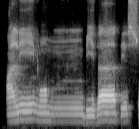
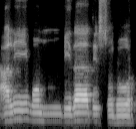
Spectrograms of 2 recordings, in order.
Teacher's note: mengubah nun sukun atau tanwin jika bertemu dengan huruf ba maka diubah-ubah menjadi huruf mim yakin menjadi huruf mim disertai dengan dengung ya dan juga harus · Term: iqlab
